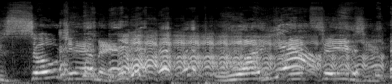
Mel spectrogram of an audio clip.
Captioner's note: all laugh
